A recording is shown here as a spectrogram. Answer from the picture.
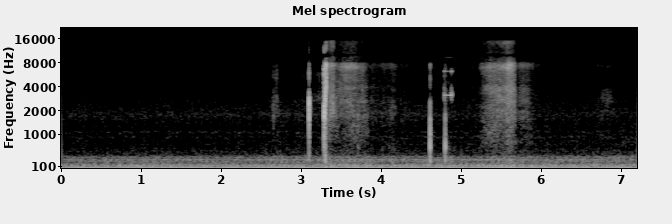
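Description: Car engine idling at about 800 rpm, a steady low hum heard inside the cabin. A few sharp clicks of keys being pressed on a handheld OBD scan tool come about three and four and a half seconds in, one with a short beep, followed by a brief rustle.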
